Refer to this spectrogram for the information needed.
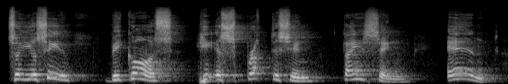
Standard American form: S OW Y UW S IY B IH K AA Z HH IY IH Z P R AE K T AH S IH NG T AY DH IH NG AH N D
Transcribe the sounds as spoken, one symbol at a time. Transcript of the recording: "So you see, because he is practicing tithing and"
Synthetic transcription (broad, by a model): S OW Y UW S IY B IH K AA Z HH IY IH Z P R AE K T AH S IH NG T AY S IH NG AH N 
